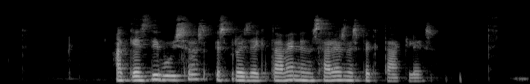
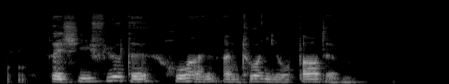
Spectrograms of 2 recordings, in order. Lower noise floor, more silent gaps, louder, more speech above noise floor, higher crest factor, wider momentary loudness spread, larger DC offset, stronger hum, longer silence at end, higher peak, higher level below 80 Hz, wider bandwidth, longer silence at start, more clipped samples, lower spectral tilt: second, -65 dBFS vs -77 dBFS; neither; first, -27 LUFS vs -30 LUFS; second, 38 dB vs 47 dB; first, 24 dB vs 18 dB; about the same, 9 LU vs 9 LU; neither; neither; second, 0.05 s vs 0.95 s; first, -6 dBFS vs -12 dBFS; second, -78 dBFS vs -70 dBFS; about the same, 10.5 kHz vs 11.5 kHz; first, 1.15 s vs 0.2 s; neither; about the same, -5 dB/octave vs -5.5 dB/octave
